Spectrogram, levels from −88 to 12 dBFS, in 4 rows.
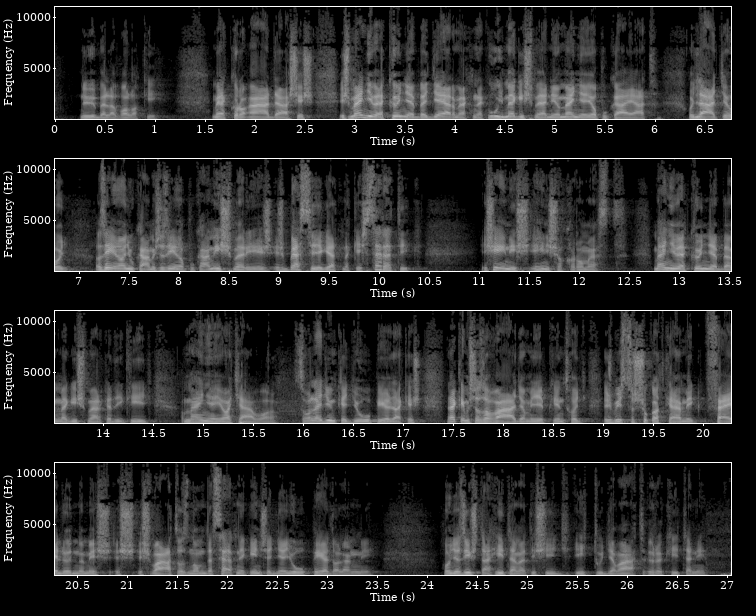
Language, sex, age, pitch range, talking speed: Hungarian, male, 30-49, 110-140 Hz, 190 wpm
